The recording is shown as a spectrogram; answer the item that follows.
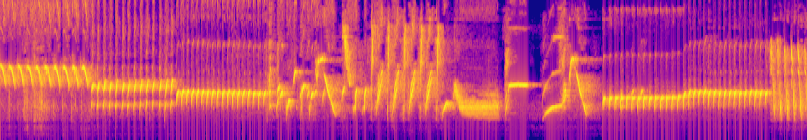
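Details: Hybrid of a female canary and a Portuguese goldfinch in continuous strong song: steady whistled notes shifting pitch, quick rising and falling slurred chirps in the middle, ending on a fast rattling trill.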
